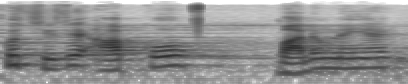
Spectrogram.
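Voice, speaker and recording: A man teaching spoken English, explaining slowly and patiently and checking that students follow. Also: high voice, soft background music. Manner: slow, patient explaining with checks like "theek hai?".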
